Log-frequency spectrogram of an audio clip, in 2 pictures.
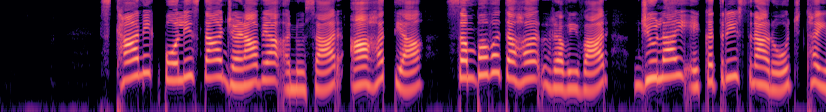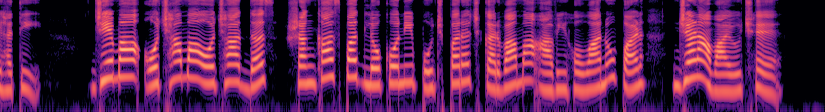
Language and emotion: Gujarati, neutral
